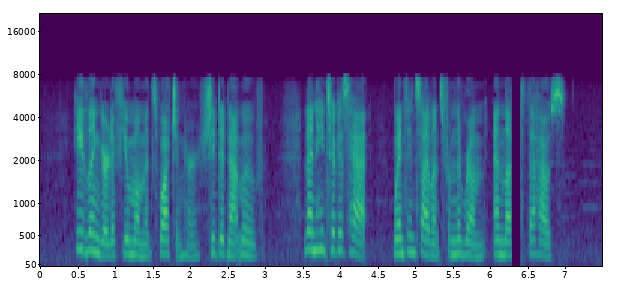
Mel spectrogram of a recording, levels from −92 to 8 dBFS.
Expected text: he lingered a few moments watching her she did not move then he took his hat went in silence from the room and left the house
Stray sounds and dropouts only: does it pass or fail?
fail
